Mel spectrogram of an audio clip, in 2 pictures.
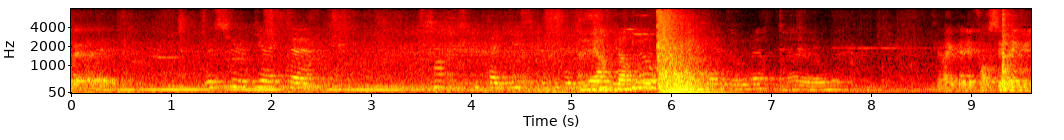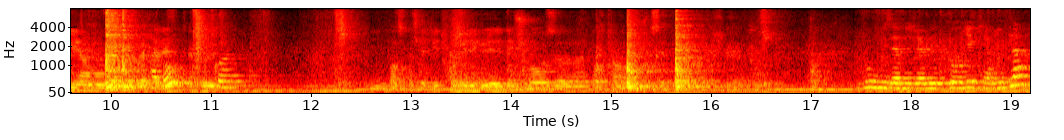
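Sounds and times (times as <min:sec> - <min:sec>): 
people talking: 0:00.0 - 0:00.6, 0:01.3 - 0:02.7, 0:03.5 - 0:07.8, 0:08.6 - 0:11.4, 0:12.6 - 0:16.7, 0:17.4 - 0:19.1
apartment building door opening with a heavy clunk: 0:05.7 - 0:06.6.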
